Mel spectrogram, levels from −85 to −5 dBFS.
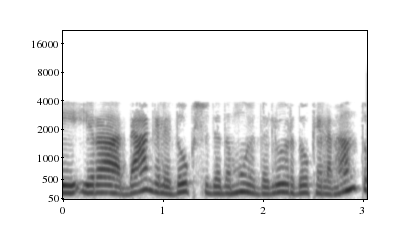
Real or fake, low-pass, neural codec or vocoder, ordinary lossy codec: real; 7.2 kHz; none; AAC, 16 kbps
